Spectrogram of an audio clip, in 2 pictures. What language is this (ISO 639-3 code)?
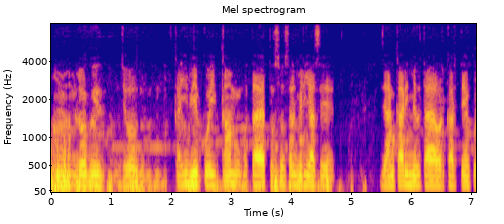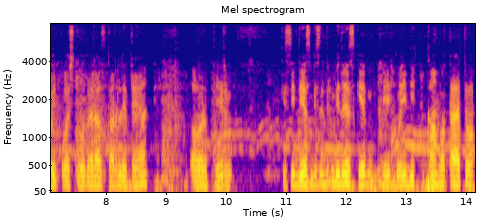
hin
